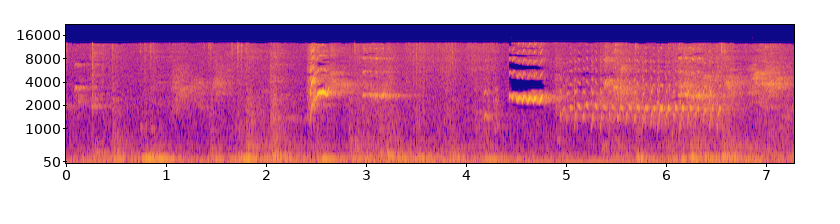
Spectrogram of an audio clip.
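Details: Common nightingale, a caged Austrian bird from 2011, sings isolated sharp whistles, then a short buzzy trill and a run of rapid warbled notes, against a soft low hum.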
